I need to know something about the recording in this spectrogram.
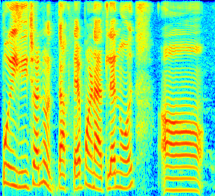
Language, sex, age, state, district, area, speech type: Goan Konkani, female, 18-30, Goa, Salcete, urban, spontaneous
